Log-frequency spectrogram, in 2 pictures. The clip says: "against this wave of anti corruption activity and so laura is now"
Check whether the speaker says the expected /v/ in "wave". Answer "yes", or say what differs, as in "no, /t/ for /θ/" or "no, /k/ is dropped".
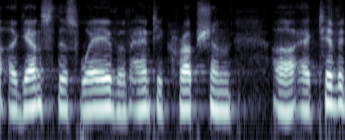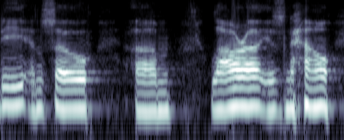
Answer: yes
